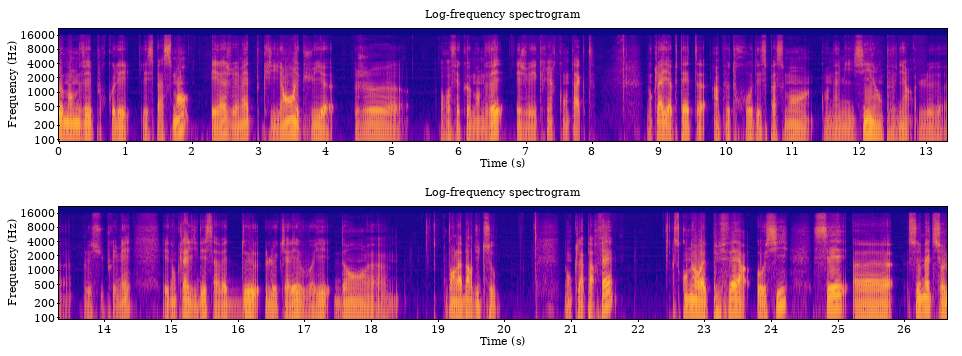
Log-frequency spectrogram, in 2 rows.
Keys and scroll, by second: 1.6-3.5 typing, 3.6 super+s, 3.9 super+v, 5.5-7.6 typing, 12.5 BackSpace.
